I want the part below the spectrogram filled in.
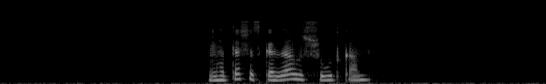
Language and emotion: Russian, positive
